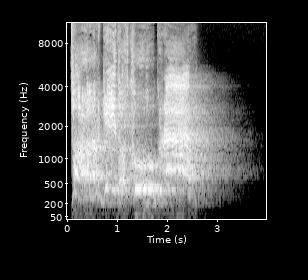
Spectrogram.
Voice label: Player Spotted Grineer Female, Barks, Battle

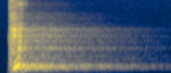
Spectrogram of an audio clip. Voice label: Adult Operator Jump, en; Warframe; New War

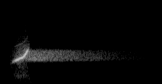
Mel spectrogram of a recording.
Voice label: Horse Stop Walk Adult; Warframe; Duviri

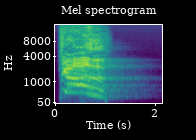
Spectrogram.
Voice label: Adult, en, Dialog; Warframe; Duviri Paradox Quest

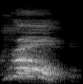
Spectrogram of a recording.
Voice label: Attack Normal, Soldier Male; Dialog; Barks; Battle; Sinecure

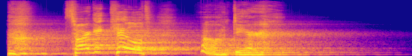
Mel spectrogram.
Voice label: Crew Enemy Defeat, Male, en; Dialog; Warframe; Railjack Crew; Perrin Sequence

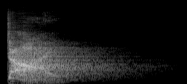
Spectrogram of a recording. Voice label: angry, en; Warframe; Tyl Regor Boss; Efforts

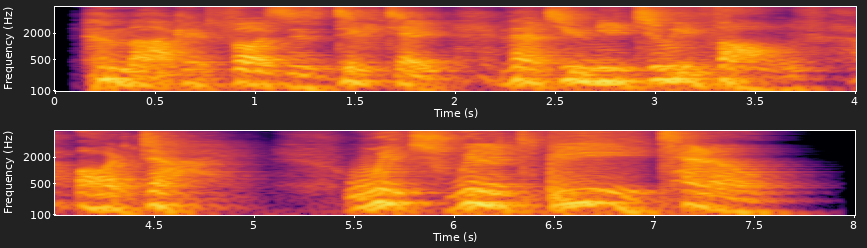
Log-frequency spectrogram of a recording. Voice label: Taunt Neutral; Warframe; Alad V Boss; en

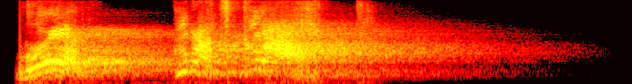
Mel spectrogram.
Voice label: Surprised, Grineer Male; Warframe

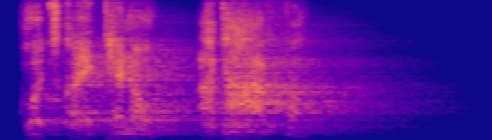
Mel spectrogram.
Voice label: Player Spotted, Grineer Male

